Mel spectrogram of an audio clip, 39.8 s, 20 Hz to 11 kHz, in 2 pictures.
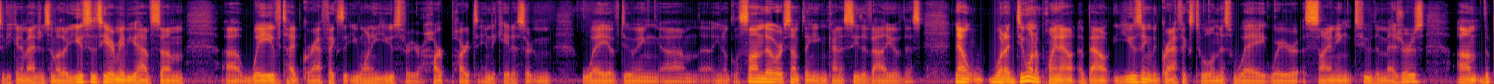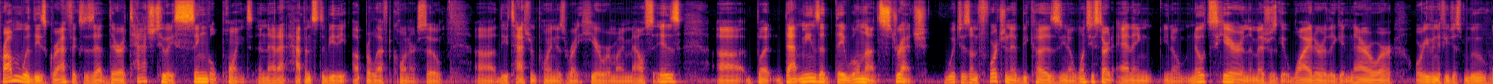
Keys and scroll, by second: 8.0 Right, 32.0 Escape.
